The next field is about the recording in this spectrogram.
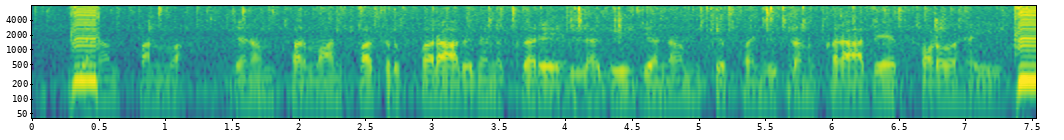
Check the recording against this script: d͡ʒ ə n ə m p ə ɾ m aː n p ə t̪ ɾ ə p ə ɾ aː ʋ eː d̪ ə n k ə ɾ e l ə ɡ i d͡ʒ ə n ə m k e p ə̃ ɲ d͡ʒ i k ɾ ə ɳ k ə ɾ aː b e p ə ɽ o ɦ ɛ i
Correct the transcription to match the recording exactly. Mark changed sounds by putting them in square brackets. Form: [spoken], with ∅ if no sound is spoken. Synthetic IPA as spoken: d͡ʒ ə n ə m p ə ɾ m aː n p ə t̪ ɾ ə p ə ɾ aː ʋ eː d̪ ə n k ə ɾ e l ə ɡ i d͡ʒ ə n ə m k e p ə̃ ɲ d͡ʒ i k ɾ ə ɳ k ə ɾ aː b e p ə ɽ o ɦ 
